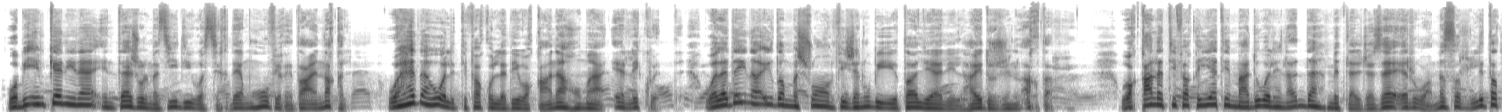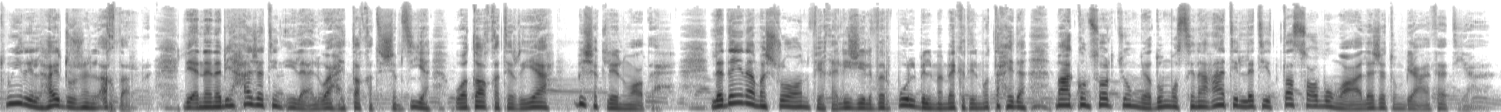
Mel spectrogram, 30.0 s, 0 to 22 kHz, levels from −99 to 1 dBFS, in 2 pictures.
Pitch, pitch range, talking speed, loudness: 130 Hz, 110-160 Hz, 115 wpm, -29 LUFS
